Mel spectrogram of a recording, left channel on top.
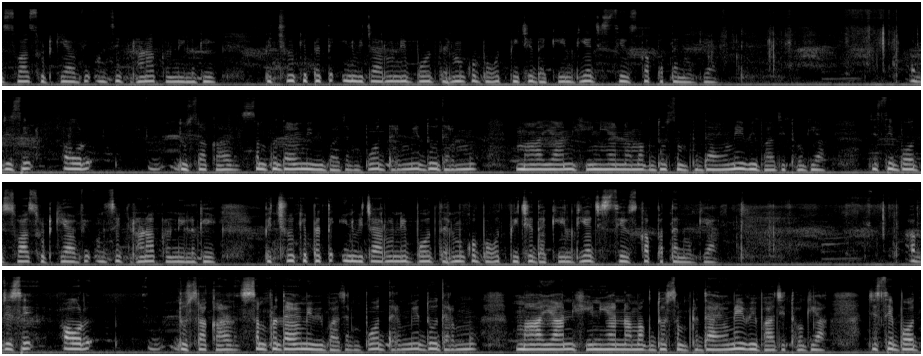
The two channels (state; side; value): normal; both; correlation 0.17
